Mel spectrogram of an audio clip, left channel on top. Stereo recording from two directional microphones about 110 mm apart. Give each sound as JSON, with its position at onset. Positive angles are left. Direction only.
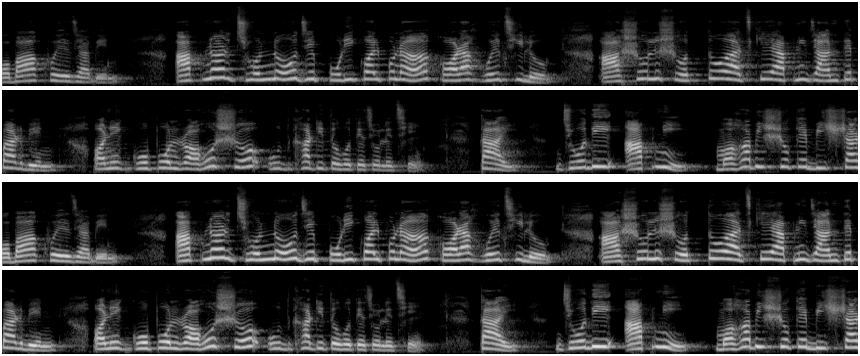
{"t": 0.0, "sound": "a woman's voice", "side_deg": -40}
{"t": 14.2, "sound": "a woman's voice", "side_deg": -35}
